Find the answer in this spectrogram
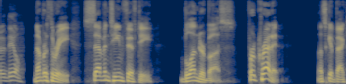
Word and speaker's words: blunderbuss: man it's a 1750 blunderbust okay blunder bus not bust the Blunderbuss was a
